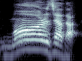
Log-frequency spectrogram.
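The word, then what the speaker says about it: মর্যাদা: উচ্চারণ মরজাদা হবে মরজাদা এটার উচ্চারণ কি এটার উচ্চারণ হবে মোরজাদা মোর দাদা হ্যা মোরজাদা এটা একটু মনে রেখো ওযে পরজন্তের মত পর্যজন্তের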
